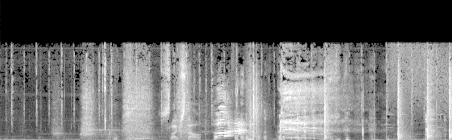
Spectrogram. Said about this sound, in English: Oh, picking up now. Pointy shoes, mate. So it was stomping. Were you stomping? Nice. Really rapid.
